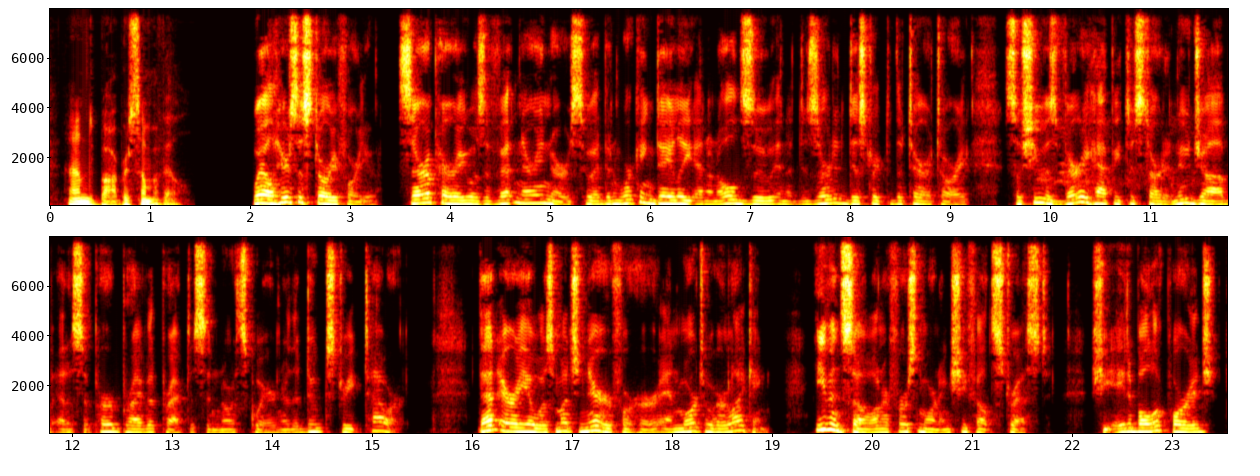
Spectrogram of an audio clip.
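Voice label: colorado, International Dialects of English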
